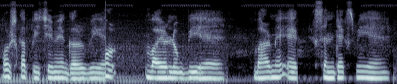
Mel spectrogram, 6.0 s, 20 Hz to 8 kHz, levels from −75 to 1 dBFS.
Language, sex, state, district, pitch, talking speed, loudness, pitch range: Hindi, female, Arunachal Pradesh, Longding, 165 Hz, 170 wpm, -14 LUFS, 160-175 Hz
